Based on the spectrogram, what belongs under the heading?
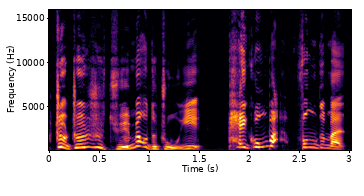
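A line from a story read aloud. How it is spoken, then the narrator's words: Shouting. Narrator (Chinese): 鲁多喊道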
